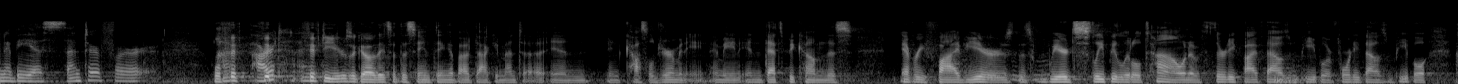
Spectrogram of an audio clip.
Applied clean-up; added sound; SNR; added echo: none; none; none; none.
